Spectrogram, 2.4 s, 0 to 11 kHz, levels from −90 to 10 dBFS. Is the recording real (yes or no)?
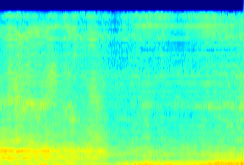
no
